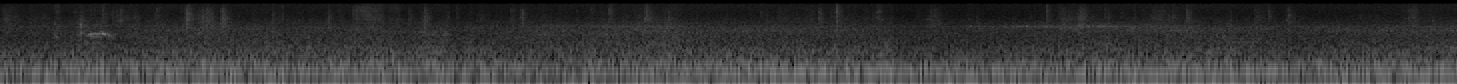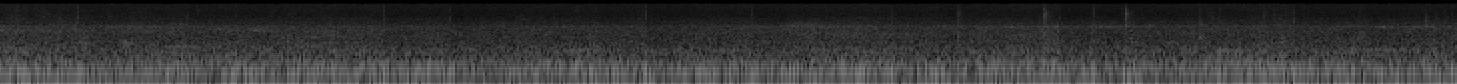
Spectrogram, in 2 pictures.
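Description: High-speed electric train running at speed, heard from inside the passenger car: a steady low rumble of wheels on rail with a rush of air noise over it.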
